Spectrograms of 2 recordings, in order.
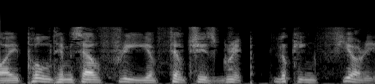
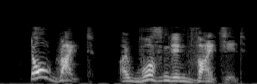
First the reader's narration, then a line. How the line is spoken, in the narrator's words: he said angrily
